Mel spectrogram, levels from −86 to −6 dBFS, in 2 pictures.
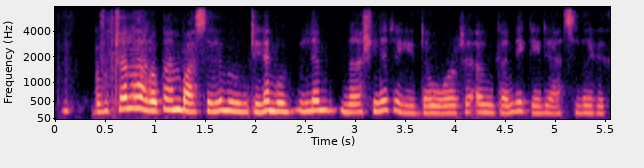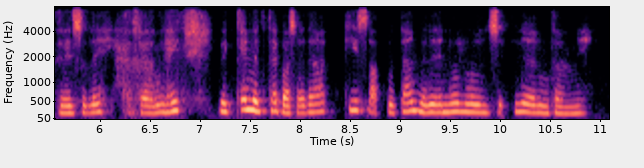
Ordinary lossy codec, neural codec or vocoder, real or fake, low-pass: Opus, 16 kbps; codec, 16 kHz in and 24 kHz out, 0.6 kbps, FocalCodec, streaming, 2048 codes; fake; 7.2 kHz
